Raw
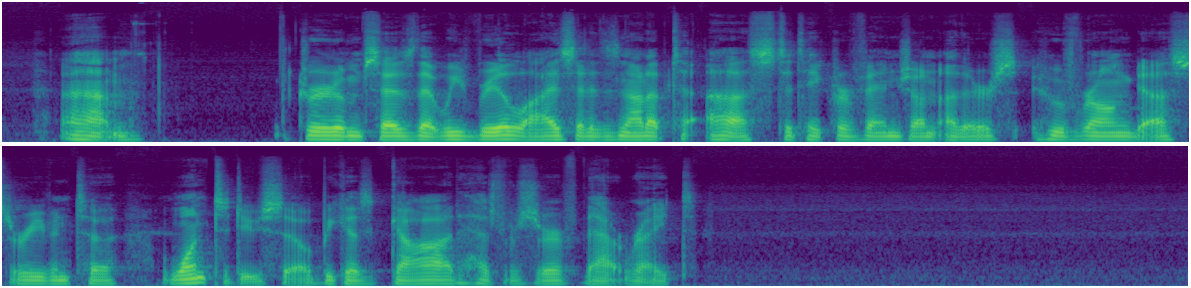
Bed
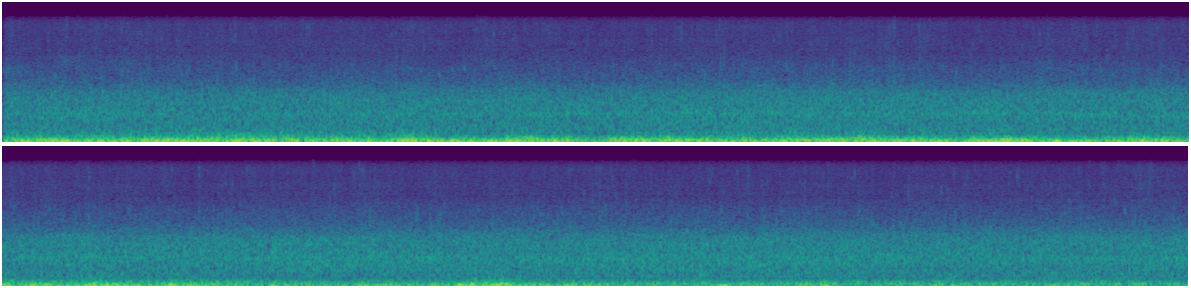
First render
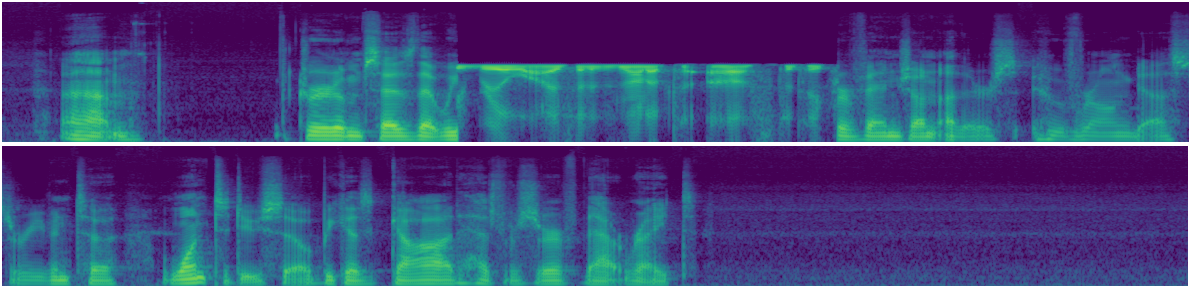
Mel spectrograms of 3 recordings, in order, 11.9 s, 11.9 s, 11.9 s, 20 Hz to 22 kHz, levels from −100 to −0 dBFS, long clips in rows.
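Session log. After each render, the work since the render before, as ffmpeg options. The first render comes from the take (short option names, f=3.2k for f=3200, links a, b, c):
-filter_complex "[0:a]asettb=1/sr,asplit=3[a][b][c];[a]atrim=end=2.274[d];[b]atrim=start=2.27:end=4.18,asetpts=PTS-STARTPTS,afade=t=in:d=0.004:c=qsin,afade=t=out:st=1.906:d=0.004:c=qsin,lowpass=f=3k:t=q:w=0.5098,lowpass=f=3k:t=q:w=0.6013,lowpass=f=3k:t=q:w=0.9,lowpass=f=3k:t=q:w=2.563,afreqshift=-3500[e];[c]atrim=start=4.176[f];[d][e]acrossfade=d=0.004:c1=hsin:c2=qsin[g];[g][f]acrossfade=d=0.004:c1=qsin:c2=hsin,asettb=1/sr,asplit=3[h][i][j];[h]atrim=end=4.754[k];[i]atrim=start=4.75:end=6.18,asetpts=PTS-STARTPTS,afade=t=in:d=0.004:c=qsin,afade=t=out:st=1.426:d=0.004:c=qsin,acompressor=threshold=-32dB:ratio=16:attack=3.2:release=140:knee=1:detection=peak[l];[j]atrim=start=6.176[m];[k][l]acrossfade=d=0.004:c1=hsin:c2=qsin[n];[n][m]acrossfade=d=0.004:c1=qsin:c2=hsin"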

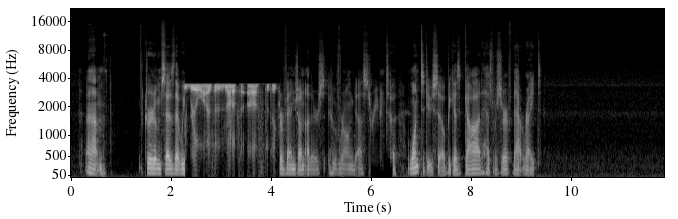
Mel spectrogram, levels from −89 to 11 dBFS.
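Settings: -filter_complex "[0:a]asettb=1/sr,asplit=3[a][b][c];[a]atrim=end=5.984[d];[b]atrim=start=5.98:end=6.44,asetpts=PTS-STARTPTS,afade=t=in:d=0.004:c=qsin,afade=t=out:st=0.456:d=0.004:c=qsin,highpass=f=1k:w=0.5412,highpass=f=1k:w=1.3066[e];[c]atrim=start=6.436[f];[d][e]acrossfade=d=0.004:c1=hsin:c2=qsin[g];[g][f]acrossfade=d=0.004:c1=qsin:c2=hsin"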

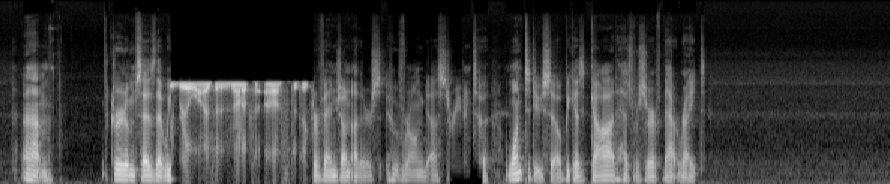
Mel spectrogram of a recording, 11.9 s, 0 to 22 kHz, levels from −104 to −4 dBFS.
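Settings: -af "adynamicequalizer=threshold=0.00562:dfrequency=120:dqfactor=5.2:tfrequency=120:tqfactor=5.2:attack=5:release=100:ratio=0.375:range=2:mode=boostabove:tftype=bell"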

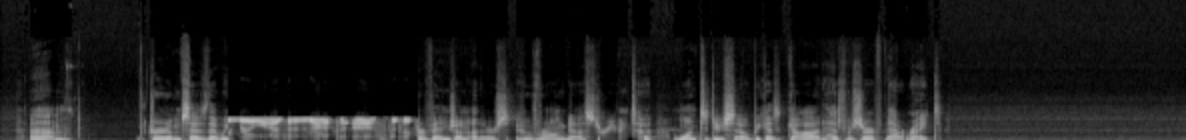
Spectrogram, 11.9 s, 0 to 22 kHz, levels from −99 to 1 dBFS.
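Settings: -af "acompressor=threshold=-25dB:ratio=2.5,alimiter=limit=-20dB:level=0:latency=1:release=296"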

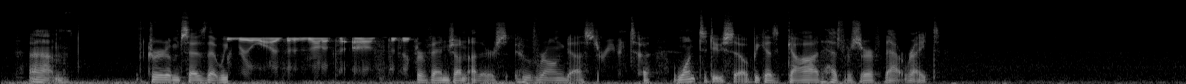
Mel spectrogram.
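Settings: -filter_complex "[1:a]volume=-23.5dB[a];[0:a][a]amix=inputs=2:normalize=0"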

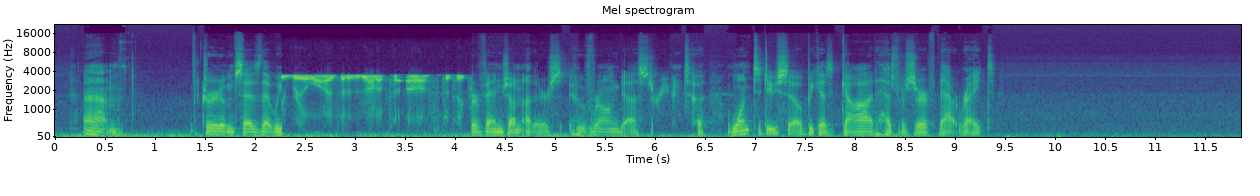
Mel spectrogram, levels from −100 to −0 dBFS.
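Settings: -af "volume=11.5dB"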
